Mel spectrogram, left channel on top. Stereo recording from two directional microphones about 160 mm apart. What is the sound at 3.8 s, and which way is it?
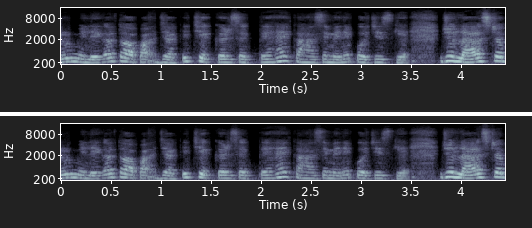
Speech, 20° right (ahead or behind).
